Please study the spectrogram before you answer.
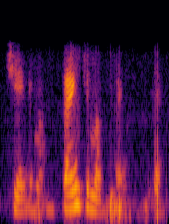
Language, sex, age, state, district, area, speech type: Tamil, female, 30-45, Tamil Nadu, Chennai, urban, conversation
